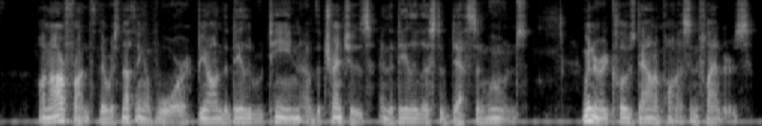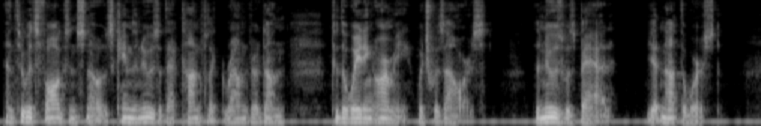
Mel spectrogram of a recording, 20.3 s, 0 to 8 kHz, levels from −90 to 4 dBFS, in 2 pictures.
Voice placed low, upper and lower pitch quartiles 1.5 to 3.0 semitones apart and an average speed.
Yes: low, 105 Hz; average, 2.7 semitones; average, 175 wpm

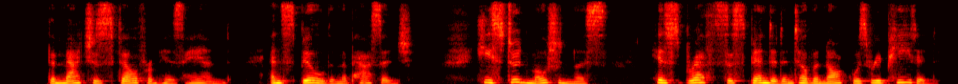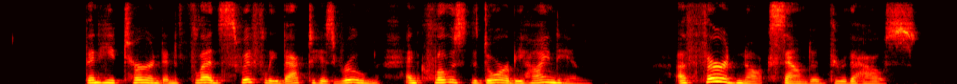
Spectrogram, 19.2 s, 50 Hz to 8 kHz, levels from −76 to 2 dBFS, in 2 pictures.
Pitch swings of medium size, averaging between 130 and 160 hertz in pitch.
No: average, 3.3 semitones; high, 205 Hz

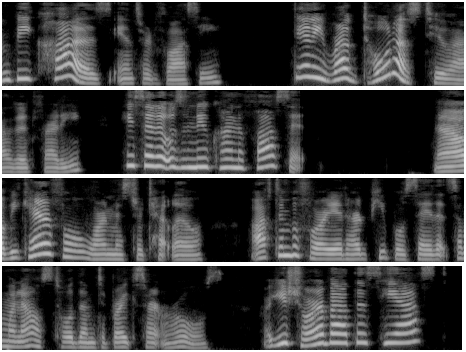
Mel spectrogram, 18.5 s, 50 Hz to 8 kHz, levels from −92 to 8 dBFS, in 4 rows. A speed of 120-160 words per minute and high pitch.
Yes: average, 155 wpm; high, 195 Hz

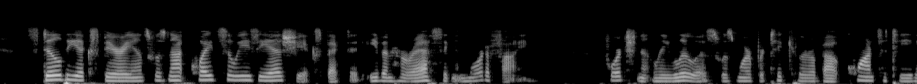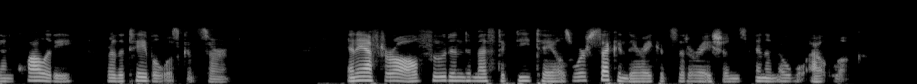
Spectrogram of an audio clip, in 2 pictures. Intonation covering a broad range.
No: average, 3.8 semitones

